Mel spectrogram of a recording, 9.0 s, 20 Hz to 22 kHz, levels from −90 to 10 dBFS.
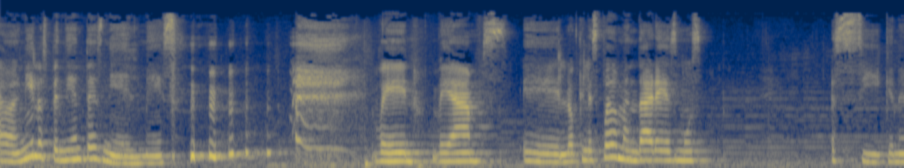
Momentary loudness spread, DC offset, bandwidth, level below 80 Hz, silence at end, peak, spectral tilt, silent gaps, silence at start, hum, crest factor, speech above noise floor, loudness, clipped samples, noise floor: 8 LU; under 0.1%; 16 kHz; -44 dBFS; 0 s; 0 dBFS; -4 dB/octave; none; 0 s; none; 16 dB; 23 dB; -16 LUFS; under 0.1%; -38 dBFS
